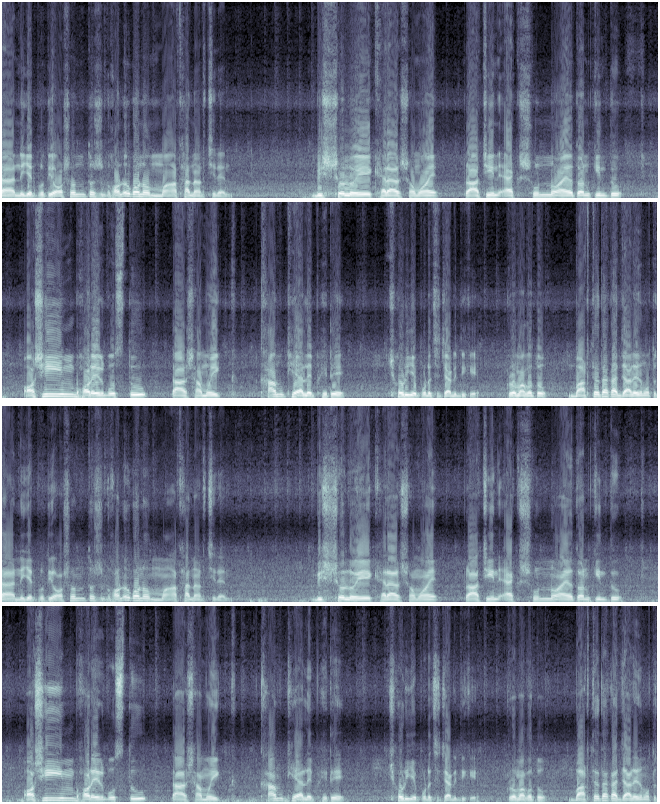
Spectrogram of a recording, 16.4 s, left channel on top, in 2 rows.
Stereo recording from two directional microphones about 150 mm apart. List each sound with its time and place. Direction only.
0.0 s speech: 15° left (ahead or behind)
3.9 s speech: 15° left (ahead or behind); by 14.9 s 30° left (ahead or behind)
15.4 s speech: 20° left (ahead or behind)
